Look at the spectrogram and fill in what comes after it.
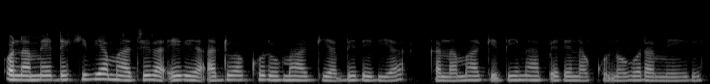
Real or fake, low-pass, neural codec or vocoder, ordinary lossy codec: real; 5.4 kHz; none; Opus, 24 kbps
